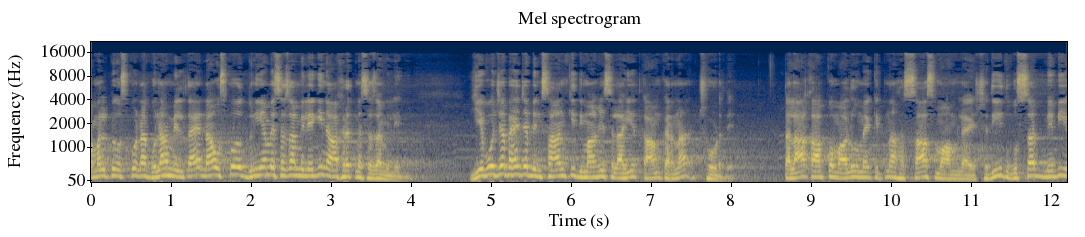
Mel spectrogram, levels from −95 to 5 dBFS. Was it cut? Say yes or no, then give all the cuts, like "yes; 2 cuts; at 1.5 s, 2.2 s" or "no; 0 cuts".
no; 0 cuts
